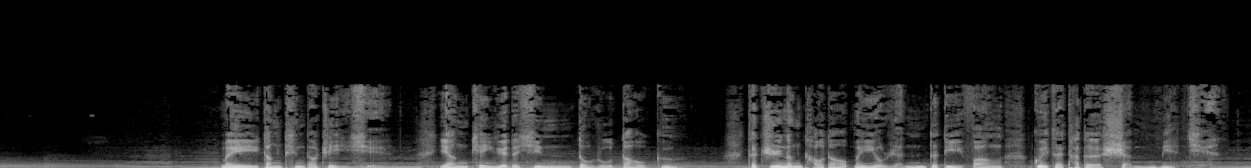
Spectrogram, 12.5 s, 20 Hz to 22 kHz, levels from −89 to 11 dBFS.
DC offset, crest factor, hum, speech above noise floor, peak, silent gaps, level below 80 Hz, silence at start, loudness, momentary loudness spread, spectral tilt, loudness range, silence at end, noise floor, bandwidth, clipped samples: under 0.1%; 18 dB; none; 25 dB; 0 dBFS; none; -36 dBFS; 0 s; -18 LUFS; 18 LU; -7 dB/octave; 2 LU; 0 s; -42 dBFS; 11.5 kHz; under 0.1%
